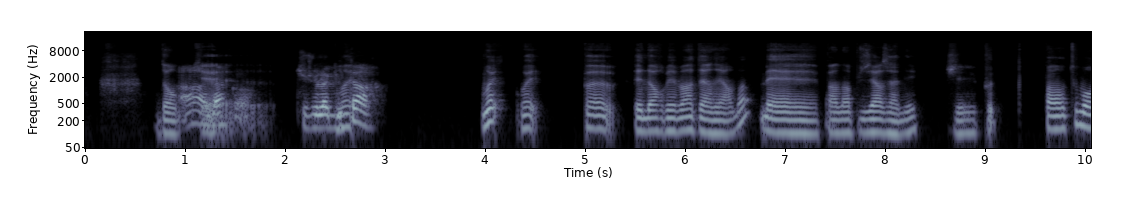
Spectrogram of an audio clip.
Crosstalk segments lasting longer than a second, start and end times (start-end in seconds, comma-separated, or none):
none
